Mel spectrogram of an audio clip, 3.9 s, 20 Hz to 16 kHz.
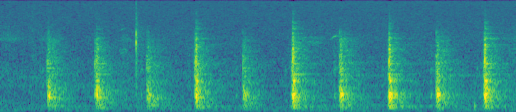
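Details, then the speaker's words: BMW Z3 (E36) drivetrain clunk test, car jacked up, gearbox in first, both rear wheels rocked together: sharp metallic clunks about three a second, little driveshaft movement seen, lash somewhere in the driveline. "sounds very familiar doesn't it and it's very hard to tell where it's coming from but if you look closely to the drive shafts going to the gearbox there is very little movement there"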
